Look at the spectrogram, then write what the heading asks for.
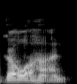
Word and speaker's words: Gollehon: the announcer comes up how do you say that name again I said Mt Gahan he said okay then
